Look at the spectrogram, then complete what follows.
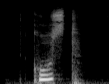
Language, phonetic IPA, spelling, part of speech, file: Russian, [kust], куст, noun, Ru-куст.ogg
- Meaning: 1. bush, shrub 2. wellsite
